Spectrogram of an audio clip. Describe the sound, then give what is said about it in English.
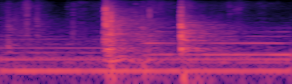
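Tarot cards being handled during a shuffle: two short, crisp taps about half a second apart, set against a steady low electrical hum with no talking. “Let's see. Shuffling.”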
